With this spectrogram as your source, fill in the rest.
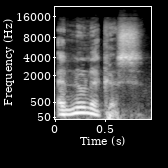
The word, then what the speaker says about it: Anunnaki: The nets are like the Anunnakis, the Anunicas. That's the way you properly pronounce it.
